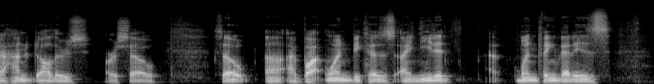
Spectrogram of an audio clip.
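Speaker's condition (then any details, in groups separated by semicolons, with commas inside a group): No condition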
